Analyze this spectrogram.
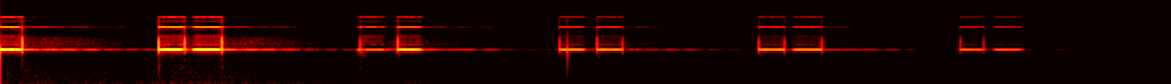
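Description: Tornado detector's electronic alarm sounding a high-pitched double beep about once a second. There are six double beeps, each fainter than the last.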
